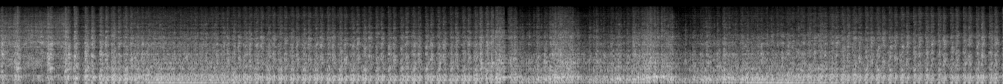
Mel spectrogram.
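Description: Ford 390 big-block V8 just fired up and idling loudly, its note swelling briefly about a second and a half in and again near eight seconds.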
